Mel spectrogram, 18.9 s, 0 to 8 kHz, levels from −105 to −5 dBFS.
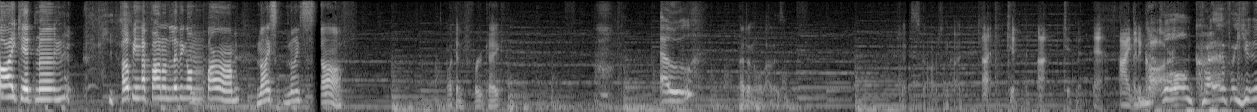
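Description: Audio that's been through a call link, with nothing above 8 kHz and coding noise consistent with G.722 at 64 kbps, and it has four bursts of packet loss early on: 0.72–0.81 s, 2.03–2.14 s, 2.94–3.05 s and 4.67–4.82 s. Each time the receiver stretches the last bit of sound and fades it, so you hear a held buzz or dying hiss where roughly 80, 80, 100 and 140 ms of real audio went missing. The last one runs out of concealment and drops to about 50 ms of dead silence before things pick up further along. Later there are two short concealed packet losses, at 7.62–7.66 s (about 20 ms gone) and 13.58–13.63 s (about 40 ms). They're just a quick smear or wobble where the decoder patched over the hole and blended back in, and a brief sound can simply disappear in there.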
